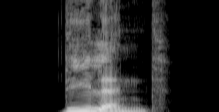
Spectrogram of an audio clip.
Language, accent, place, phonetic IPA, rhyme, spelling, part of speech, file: German, Germany, Berlin, [ˈdiːlənt], -iːlənt, dealend, verb, De-dealend.ogg
- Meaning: present participle of dealen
